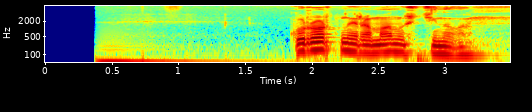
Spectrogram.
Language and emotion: Russian, neutral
